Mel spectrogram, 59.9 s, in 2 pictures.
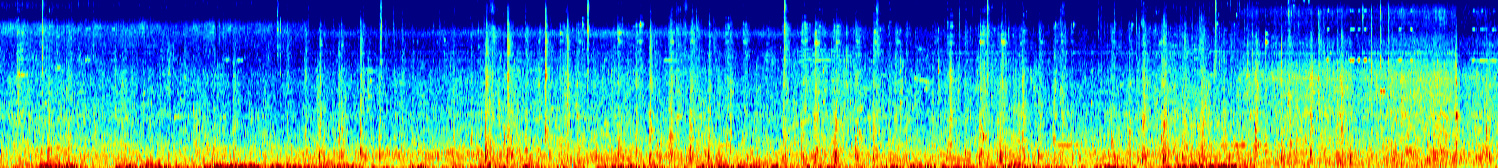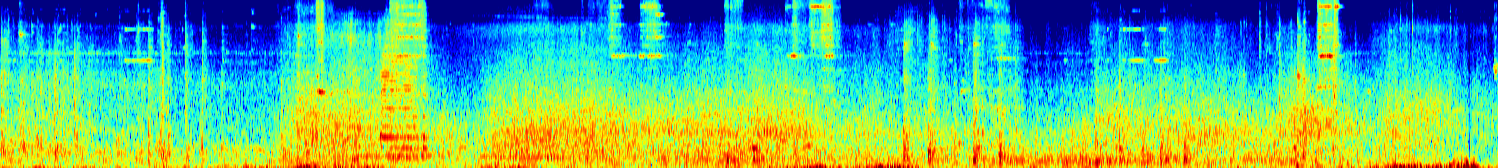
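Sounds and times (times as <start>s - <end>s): train wheels rumbling on rail: 0.0s - 59.9s
wheels squealing: 32.3s - 33.6s, 35.8s - 38.4s, 41.9s - 43.4s, 45.6s - 46.9s, 48.9s - 50.5s, 51.2s - 53.5s, 55.8s - 57.4s
train horn: 37.2s - 38.8s.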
